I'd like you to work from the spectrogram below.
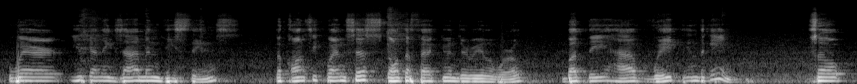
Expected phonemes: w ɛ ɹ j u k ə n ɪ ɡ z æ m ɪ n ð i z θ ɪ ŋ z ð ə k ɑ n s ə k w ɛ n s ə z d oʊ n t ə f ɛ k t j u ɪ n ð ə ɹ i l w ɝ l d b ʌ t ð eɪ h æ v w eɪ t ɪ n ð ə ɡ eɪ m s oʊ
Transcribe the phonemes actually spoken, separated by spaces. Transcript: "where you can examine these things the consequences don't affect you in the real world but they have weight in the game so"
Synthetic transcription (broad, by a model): w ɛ ɹ j u k ə n ɪ ɡ z æ m ɪ n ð i s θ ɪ ŋ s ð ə k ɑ n s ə k w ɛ n s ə s d oʊ n t ə f ɛ k t j u ɪ n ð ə ɹ i l w ɝ l d b ʌ t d eɪ h æ v w eɪ t ɪ n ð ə ɡ eɪ m s oʊ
